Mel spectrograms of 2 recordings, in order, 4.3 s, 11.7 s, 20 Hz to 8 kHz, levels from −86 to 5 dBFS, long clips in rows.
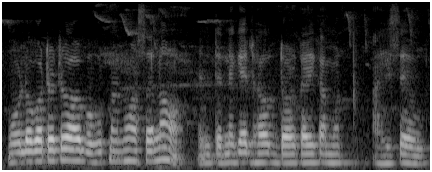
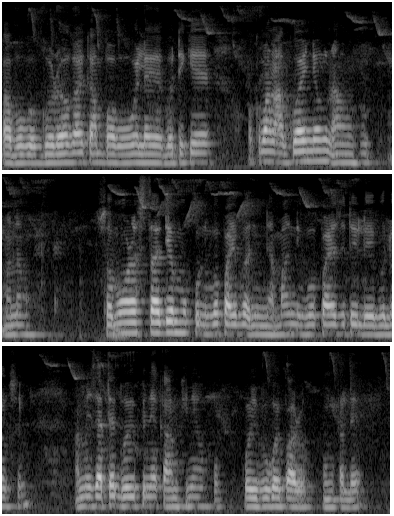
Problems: constant background noise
